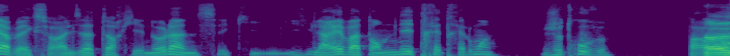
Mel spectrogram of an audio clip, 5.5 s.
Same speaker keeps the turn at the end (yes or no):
no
